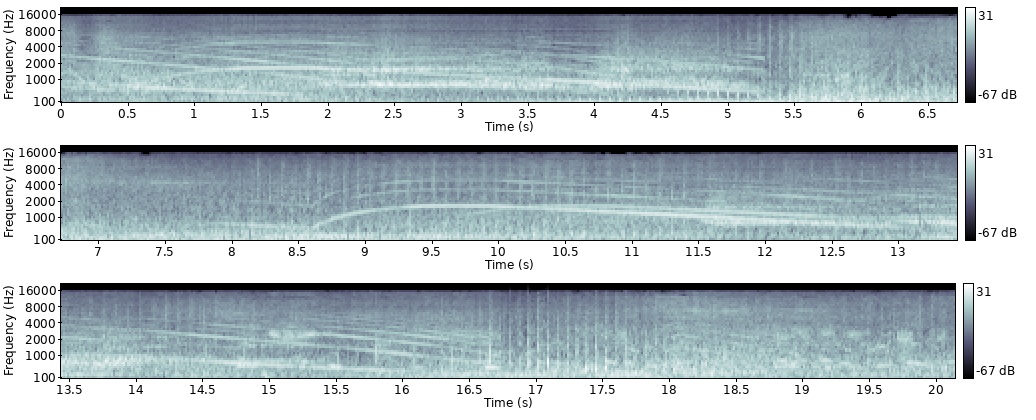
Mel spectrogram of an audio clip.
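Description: Several police car sirens wailing at once, their pitch sweeping up and down and overlapping, over the running of car engines and a helicopter.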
